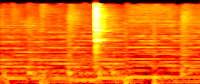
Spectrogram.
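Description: Faint background music with a single sharp, ringing clink of glass about a second in.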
